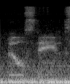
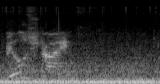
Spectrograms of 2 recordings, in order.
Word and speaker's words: Bilstein: We're going back together with some beautiful bill stains, which are pronounced Bilstein.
